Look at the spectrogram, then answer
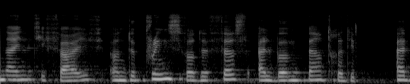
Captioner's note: speaking french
